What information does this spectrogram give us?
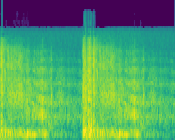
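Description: Loud, sharp gunshots from hunters shooting down a charging bear. A few booming reports sit over a rough, noisy background, with one clear blast standing out midway.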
